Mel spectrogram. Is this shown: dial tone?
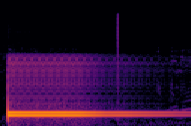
yes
